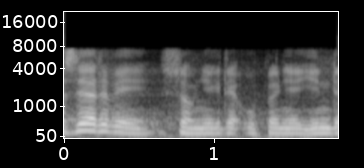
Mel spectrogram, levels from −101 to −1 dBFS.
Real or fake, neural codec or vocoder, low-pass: real; none; 7.2 kHz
